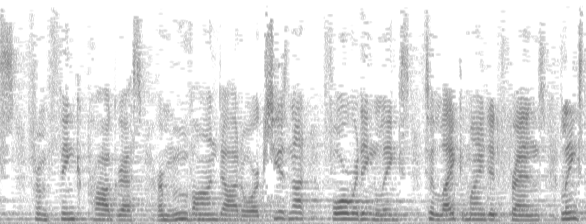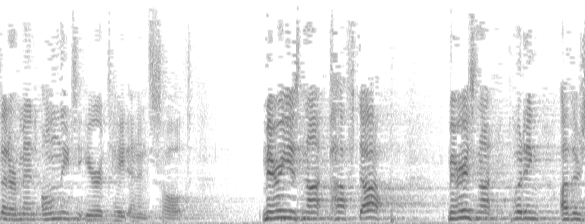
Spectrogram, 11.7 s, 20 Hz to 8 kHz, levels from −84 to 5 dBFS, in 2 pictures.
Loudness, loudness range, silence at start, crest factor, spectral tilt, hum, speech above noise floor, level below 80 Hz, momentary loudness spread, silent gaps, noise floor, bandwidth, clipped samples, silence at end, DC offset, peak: -35 LUFS; 4 LU; 0 s; 20 dB; -4 dB/octave; none; 23 dB; -62 dBFS; 11 LU; none; -58 dBFS; 8 kHz; under 0.1%; 0 s; under 0.1%; -16 dBFS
